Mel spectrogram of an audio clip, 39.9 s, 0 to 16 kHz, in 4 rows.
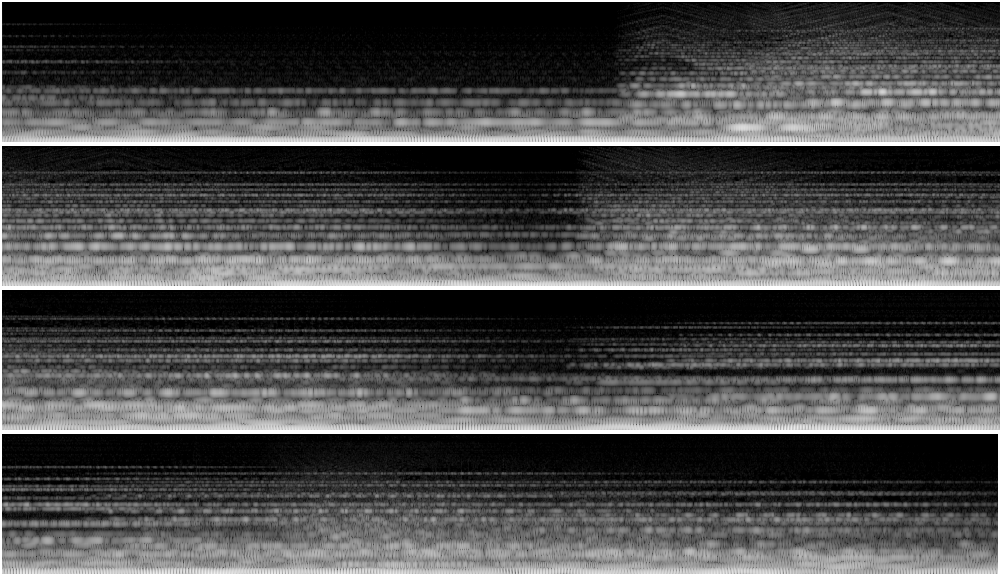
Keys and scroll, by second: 33.1 ctrl+z.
